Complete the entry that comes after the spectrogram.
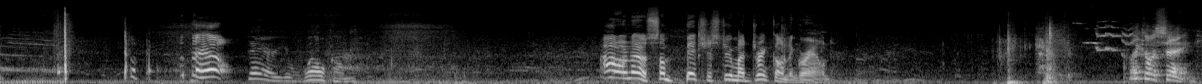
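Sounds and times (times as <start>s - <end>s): door squeaking: 9.9s - 12.0s.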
